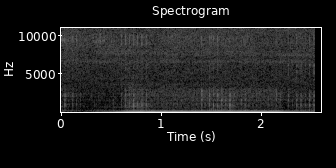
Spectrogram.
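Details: Leva, a male Maine Coon cat, "sings" while eating: a deep, steady, purr-like hum held evenly for about two seconds, starting softly, swelling quickly, then cutting off.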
